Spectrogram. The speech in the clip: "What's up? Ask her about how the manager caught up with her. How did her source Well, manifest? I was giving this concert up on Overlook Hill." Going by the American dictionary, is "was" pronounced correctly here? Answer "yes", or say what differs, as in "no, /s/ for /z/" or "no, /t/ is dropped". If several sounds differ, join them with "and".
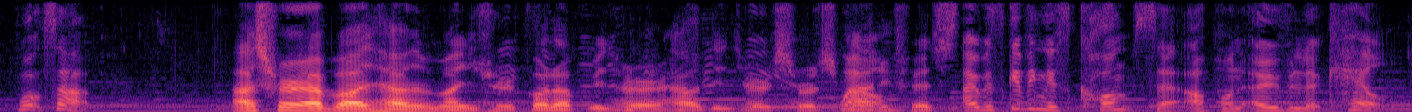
yes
